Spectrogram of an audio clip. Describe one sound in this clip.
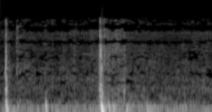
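A football is kicked with a sharp thump.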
